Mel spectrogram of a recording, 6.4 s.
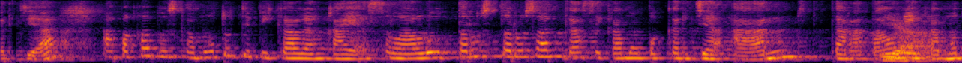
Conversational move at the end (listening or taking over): listening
